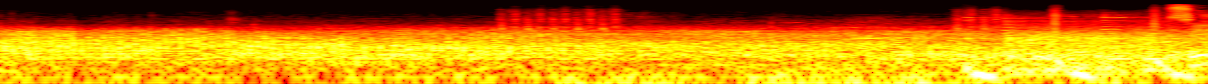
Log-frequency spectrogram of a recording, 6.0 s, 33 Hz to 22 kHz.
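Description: Engines of a Peach Airbus A320 jet airliner at takeoff power as it lifts off the runway: a loud, steady rushing noise. Near the end the sound changes to cabin clatter and voices.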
